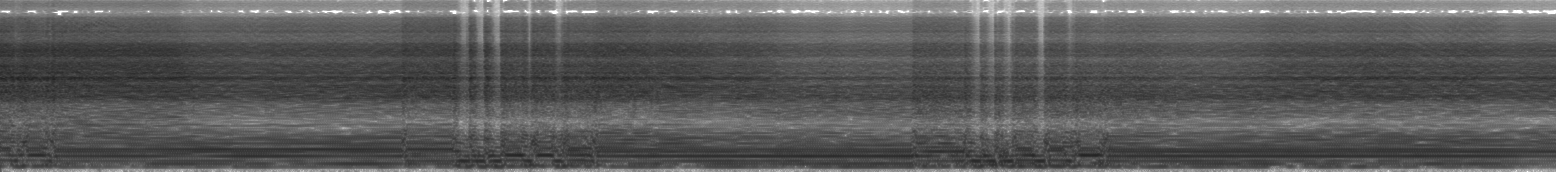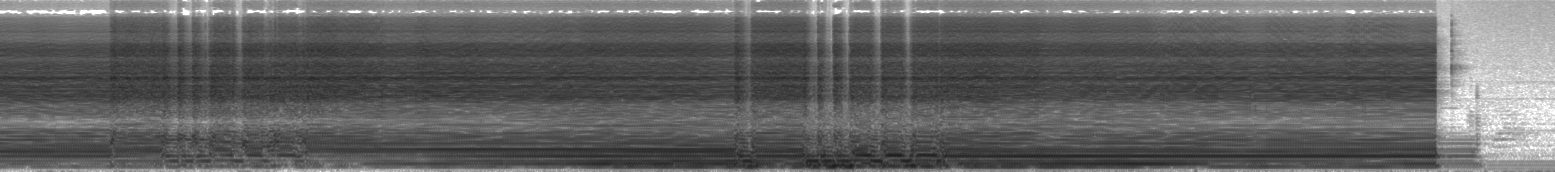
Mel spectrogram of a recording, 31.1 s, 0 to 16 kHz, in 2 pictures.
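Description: Electric guitar played through a TC Electronic Rottweiler distortion pedal into a Laney CUB12 amp: heavily distorted chords, each let ring for several seconds before the next. The sound stops abruptly at the very end as the pedal is switched off.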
